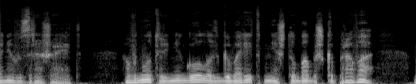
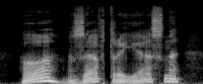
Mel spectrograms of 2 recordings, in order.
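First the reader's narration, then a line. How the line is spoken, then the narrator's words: Forced cheerful old woman. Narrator (Russian): говорит бабушка каким-то деланно веселым голоском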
